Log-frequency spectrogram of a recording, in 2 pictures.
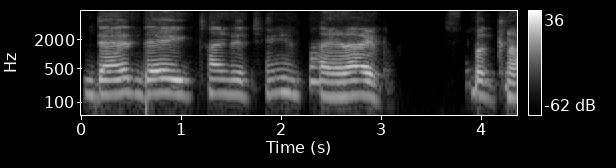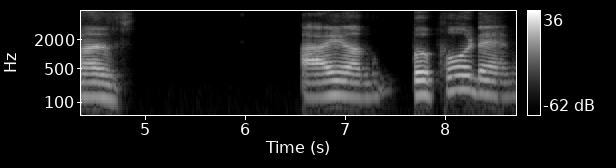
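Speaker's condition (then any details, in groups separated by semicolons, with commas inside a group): Cerebral palsy; present from birth, could walk a little as a child, wheelchair over the years; uses wheelchair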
